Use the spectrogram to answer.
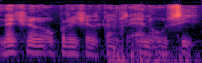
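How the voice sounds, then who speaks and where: Somewhat breathy and dark and mellow in tone, a man speaks with ordinary pitch variation. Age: 80s+. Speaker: former prime minister. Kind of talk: interview answer. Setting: office.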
